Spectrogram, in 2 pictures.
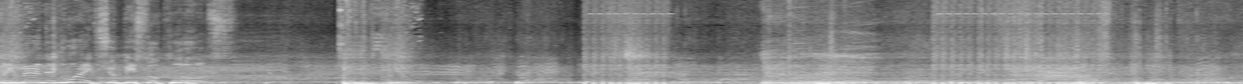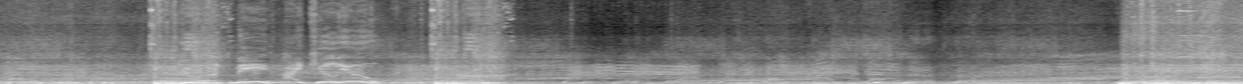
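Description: Energy weapons fire with loud bursts and zaps.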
